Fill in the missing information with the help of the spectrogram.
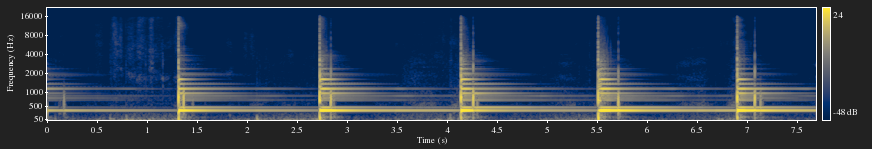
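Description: A ringing rock, a sonorous boulder, struck five times with a hand-held stone, evenly about a second and a half apart. Each blow is a sharp clang that rings on like a bell, one clear low note with several higher overtones, fading slowly until the next strike.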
